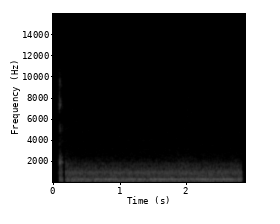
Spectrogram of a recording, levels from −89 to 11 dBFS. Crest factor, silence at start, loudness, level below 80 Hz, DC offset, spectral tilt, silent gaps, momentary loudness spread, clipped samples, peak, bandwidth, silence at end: 14 dB; 0.05 s; -59 LUFS; under -90 dBFS; under 0.1%; -6 dB/octave; none; 1 LU; under 0.1%; -44 dBFS; 10 kHz; 0.05 s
